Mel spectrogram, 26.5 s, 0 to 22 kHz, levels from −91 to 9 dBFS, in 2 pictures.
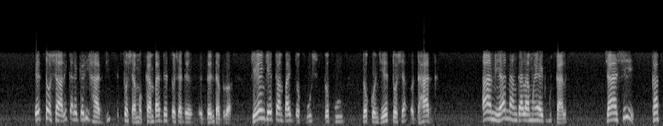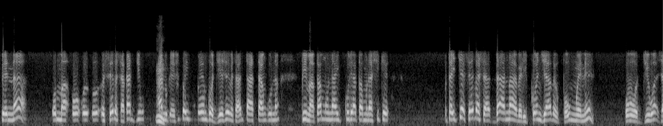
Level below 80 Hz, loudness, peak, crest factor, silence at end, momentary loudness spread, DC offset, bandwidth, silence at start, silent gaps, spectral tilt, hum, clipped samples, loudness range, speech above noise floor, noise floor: -60 dBFS; -20 LUFS; -4 dBFS; 16 dB; 0 s; 9 LU; under 0.1%; 4.4 kHz; 0.7 s; none; -8.5 dB/octave; none; under 0.1%; 4 LU; 40 dB; -59 dBFS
